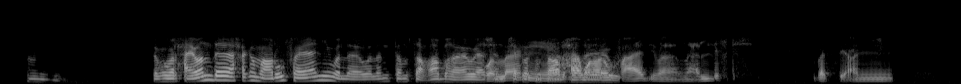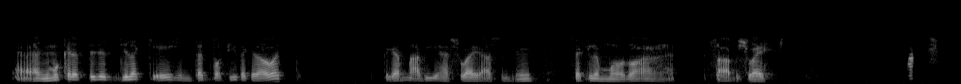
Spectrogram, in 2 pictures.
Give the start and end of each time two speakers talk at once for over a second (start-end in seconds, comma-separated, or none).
4.8-6.2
